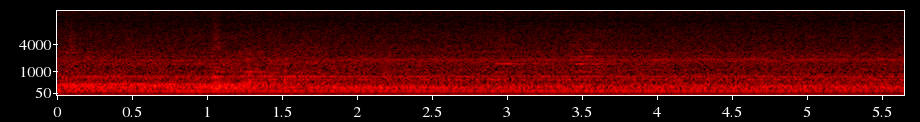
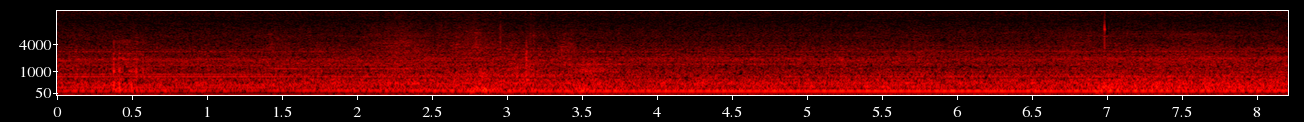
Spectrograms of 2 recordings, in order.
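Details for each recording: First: PC after putting the keys back on the case: only a soft steady fan hum, the earlier case vibration hum is gone and the machine runs fine. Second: PC case: a quiet, steady low hum with faint clicks from a vibration inside the case; the owner suspects the motherboard but the source is unconfirmed.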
